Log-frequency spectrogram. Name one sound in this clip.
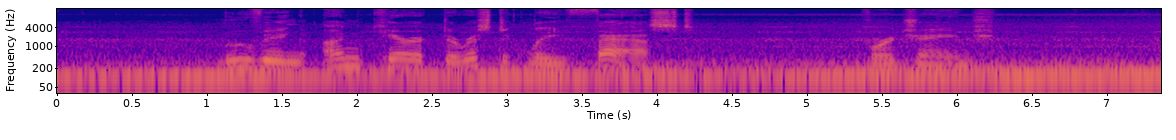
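A train horn blows.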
